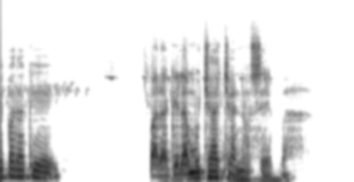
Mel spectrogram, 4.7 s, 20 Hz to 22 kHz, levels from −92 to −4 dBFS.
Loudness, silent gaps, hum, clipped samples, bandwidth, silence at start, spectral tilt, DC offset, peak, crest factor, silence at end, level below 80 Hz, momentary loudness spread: -23 LUFS; 1.20-1.36 s, 1.59-1.87 s; none; under 0.1%; 9.8 kHz; 0 s; -6.5 dB/octave; under 0.1%; -6 dBFS; 18 dB; 0.85 s; -48 dBFS; 15 LU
